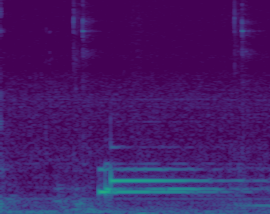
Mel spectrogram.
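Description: A computer alert chime rings once and slowly fades.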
